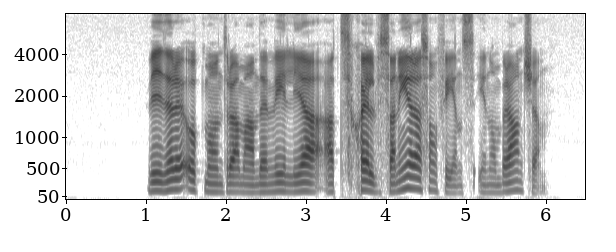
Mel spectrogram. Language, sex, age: Swedish, male, 36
